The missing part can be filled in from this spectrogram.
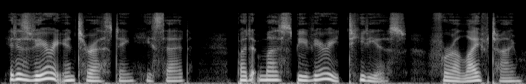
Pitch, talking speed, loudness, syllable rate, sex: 180 Hz, 170 wpm, -18 LUFS, 5.3 syllables/s, female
